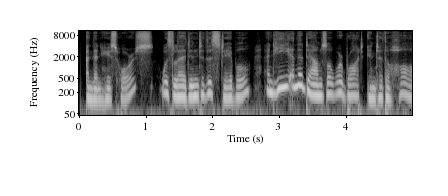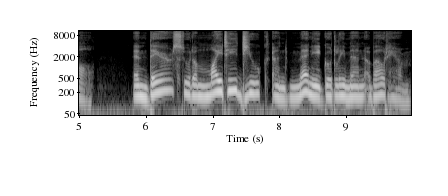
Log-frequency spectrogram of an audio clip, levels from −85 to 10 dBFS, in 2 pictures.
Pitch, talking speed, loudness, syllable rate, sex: 165 Hz, 185 wpm, -18 LUFS, 4.8 syllables/s, female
